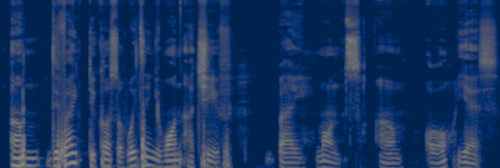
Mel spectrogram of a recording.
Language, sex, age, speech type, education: Nigerian Pidgin, male, 30-45, spontaneous, tertiary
